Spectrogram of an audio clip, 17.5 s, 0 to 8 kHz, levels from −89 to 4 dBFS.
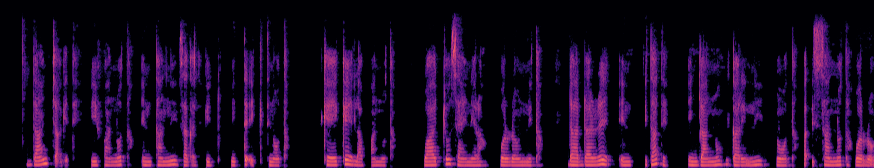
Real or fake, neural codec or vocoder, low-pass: real; none; 7.2 kHz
